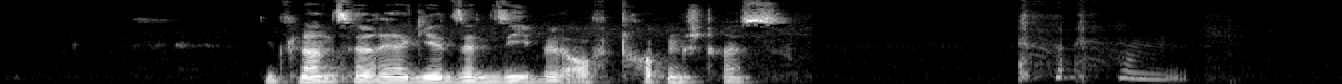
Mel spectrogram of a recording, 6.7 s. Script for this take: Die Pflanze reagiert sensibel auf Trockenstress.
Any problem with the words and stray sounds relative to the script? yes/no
yes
